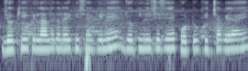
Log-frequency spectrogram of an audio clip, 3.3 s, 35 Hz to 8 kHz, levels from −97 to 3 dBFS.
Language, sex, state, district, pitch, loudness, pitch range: Hindi, male, Haryana, Jhajjar, 190 Hz, -17 LUFS, 185-195 Hz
